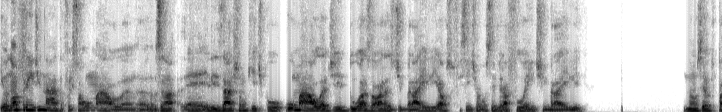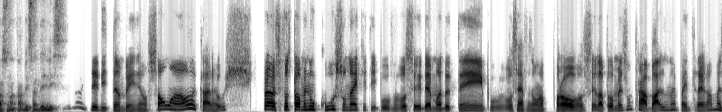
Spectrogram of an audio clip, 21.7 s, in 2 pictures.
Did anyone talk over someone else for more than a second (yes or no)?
no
